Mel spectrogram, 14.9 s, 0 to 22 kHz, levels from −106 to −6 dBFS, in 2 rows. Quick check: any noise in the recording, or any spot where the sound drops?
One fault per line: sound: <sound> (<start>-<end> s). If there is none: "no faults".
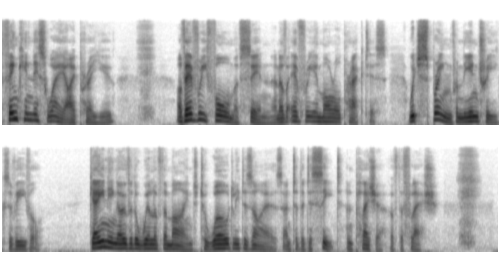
sound: sniff (2.0-2.3 s)
sound: sniff (14.3-14.7 s)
